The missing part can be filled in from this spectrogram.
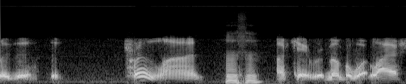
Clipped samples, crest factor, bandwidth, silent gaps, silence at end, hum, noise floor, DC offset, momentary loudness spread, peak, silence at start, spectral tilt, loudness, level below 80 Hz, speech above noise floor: under 0.1%; 10 dB; 17 kHz; none; 0 s; none; -46 dBFS; under 0.1%; 9 LU; -6 dBFS; 0 s; -7.5 dB/octave; -18 LUFS; -42 dBFS; 29 dB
